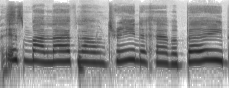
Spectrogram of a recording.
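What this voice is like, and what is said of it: Southern accent. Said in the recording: “Or just the South ... a southern accent”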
